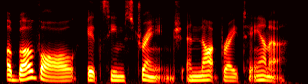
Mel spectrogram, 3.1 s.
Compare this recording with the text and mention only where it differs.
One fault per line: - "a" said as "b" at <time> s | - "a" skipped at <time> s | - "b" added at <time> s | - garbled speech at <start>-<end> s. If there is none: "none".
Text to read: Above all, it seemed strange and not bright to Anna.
none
